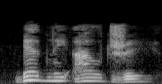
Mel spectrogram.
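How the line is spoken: Sighing. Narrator (Russian): вздохнула Оюми

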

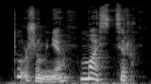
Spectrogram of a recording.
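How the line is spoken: Grumbling. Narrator (Russian): проворчала я

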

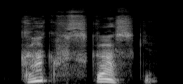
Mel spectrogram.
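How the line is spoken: Whisper. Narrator (Russian): прошептала Самсуд

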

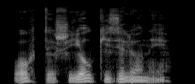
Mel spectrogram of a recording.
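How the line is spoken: Muttered. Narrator (Russian): пробормотал Лука

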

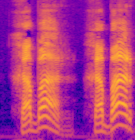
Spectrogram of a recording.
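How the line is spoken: Group shouting. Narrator (Russian): кричали они

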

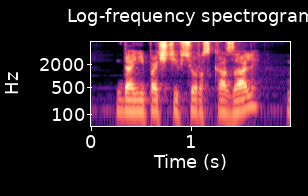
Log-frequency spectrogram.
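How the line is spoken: Gloomy tone. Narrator (Russian): мрачно произнес тот

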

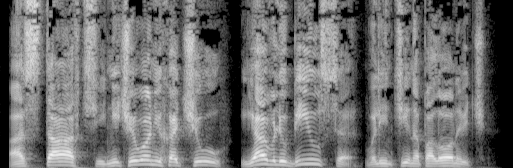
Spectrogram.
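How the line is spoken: Loud. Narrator (Russian): Рудик громко

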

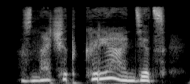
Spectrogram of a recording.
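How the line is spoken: Quiet. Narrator (Russian): тихо повторила Джад

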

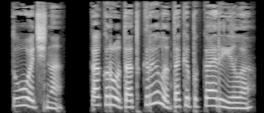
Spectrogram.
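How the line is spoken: Laughing loudly. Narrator (Russian): захохотала Леська

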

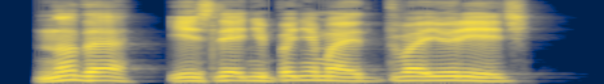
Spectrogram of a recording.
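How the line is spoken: Loud remark. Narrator (Russian): громко заметил Малфой

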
